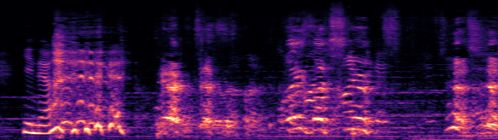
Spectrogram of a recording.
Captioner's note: laughing; laughs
